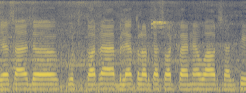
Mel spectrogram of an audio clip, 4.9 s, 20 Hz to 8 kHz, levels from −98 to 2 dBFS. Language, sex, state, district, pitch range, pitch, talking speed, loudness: Hindi, male, Bihar, West Champaran, 155-160 Hz, 155 Hz, 180 wpm, -14 LUFS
